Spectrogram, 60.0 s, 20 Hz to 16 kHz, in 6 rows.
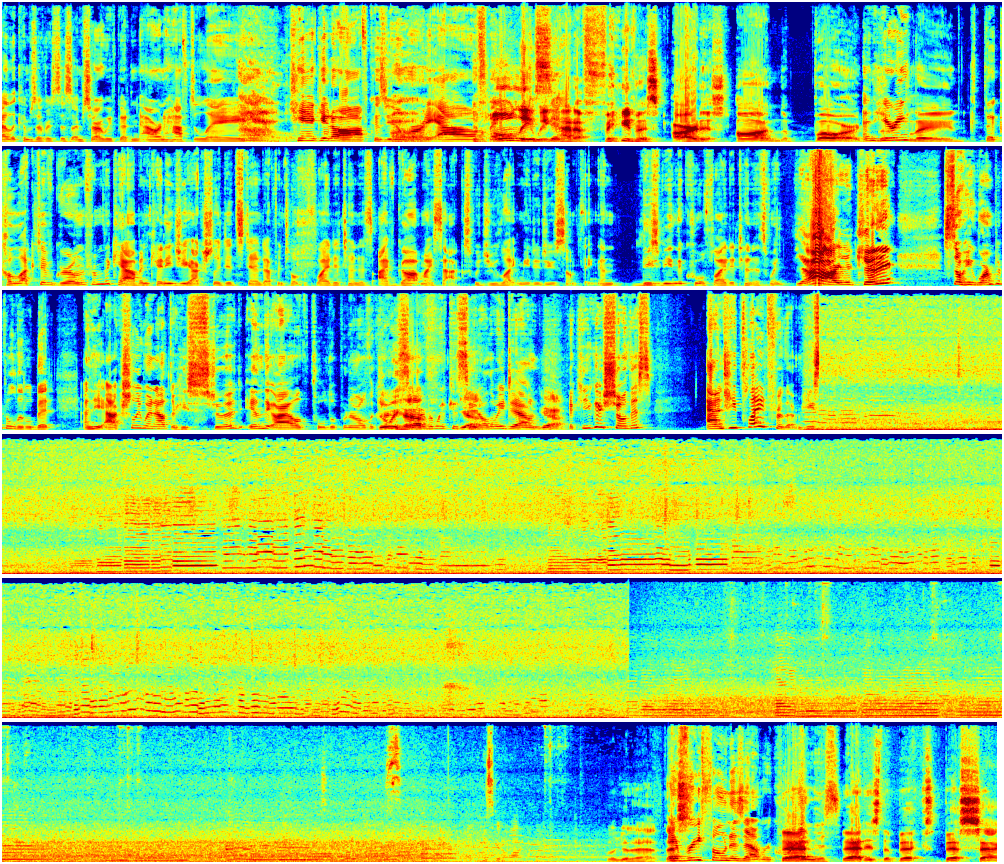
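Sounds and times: soprano saxophone melody: 3.8s - 5.8s, 28.0s - 56.1s
airliner cabin drone: 28.0s - 56.0s.

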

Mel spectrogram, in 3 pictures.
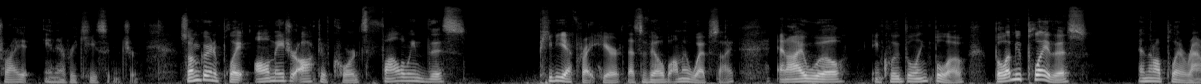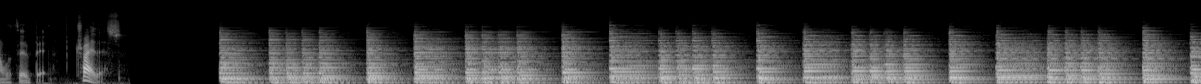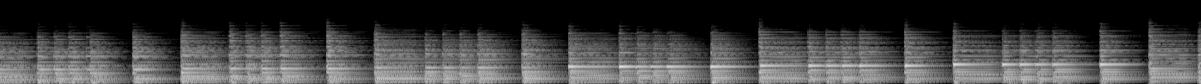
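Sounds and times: digital piano chords: 14.2s - 36.0s.

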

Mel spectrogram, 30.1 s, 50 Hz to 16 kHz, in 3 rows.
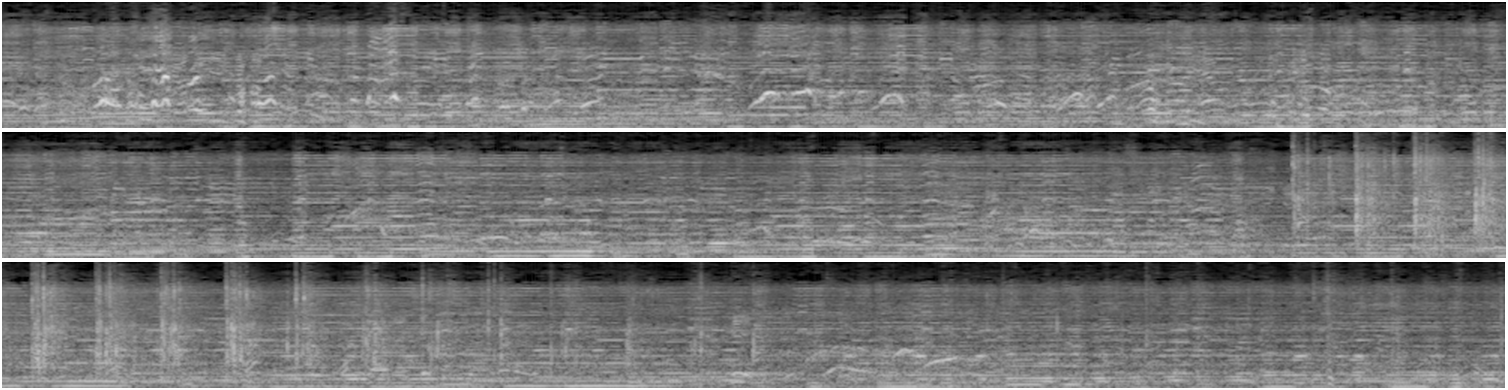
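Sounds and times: folk dance music duo: 0.0s - 30.0s.

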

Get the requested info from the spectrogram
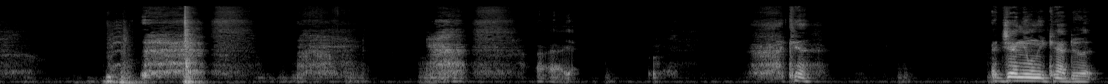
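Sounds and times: person breathing heavily: 0.0s - 0.5s, 1.4s - 5.4s, 6.5s - 8.2s.

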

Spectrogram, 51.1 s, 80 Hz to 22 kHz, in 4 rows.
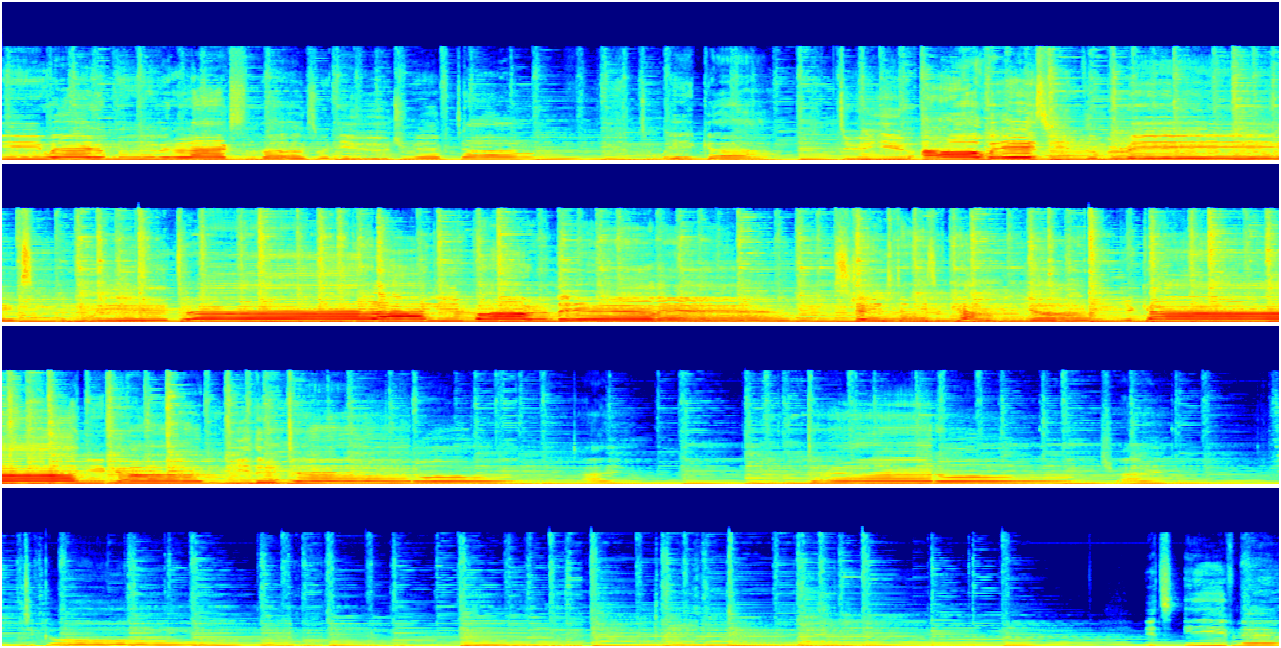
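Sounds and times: man singing: 0.0s - 5.6s, 6.2s - 32.2s, 33.3s - 37.7s, 38.5s - 40.6s, 49.8s - 51.0s
strummed acoustic guitar: 0.0s - 51.0s.

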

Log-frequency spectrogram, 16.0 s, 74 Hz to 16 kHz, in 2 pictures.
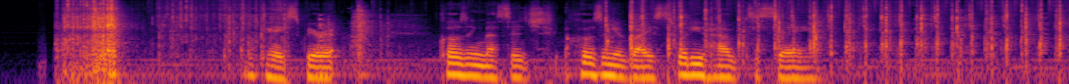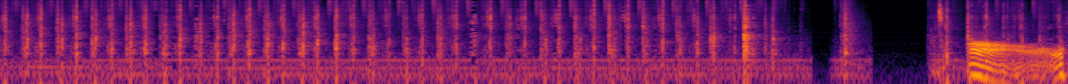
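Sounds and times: cards being shuffled: 0.4s - 3.0s, 4.5s - 16.0s.

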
